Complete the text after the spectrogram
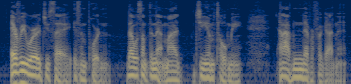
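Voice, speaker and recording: At a very fast pace, a man with a very deep, low pitch and a dark, mellow tone speaks with vocal fry and ordinary pitch variation. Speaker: podcast host. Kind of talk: casual chat. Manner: bright, upbeat.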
